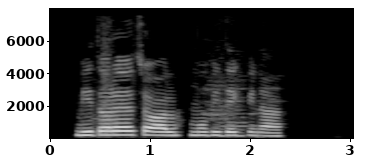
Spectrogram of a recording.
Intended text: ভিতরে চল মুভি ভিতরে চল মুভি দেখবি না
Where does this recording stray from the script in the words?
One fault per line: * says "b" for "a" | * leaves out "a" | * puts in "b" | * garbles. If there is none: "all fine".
* leaves out "ভিতরে চল মুভি"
